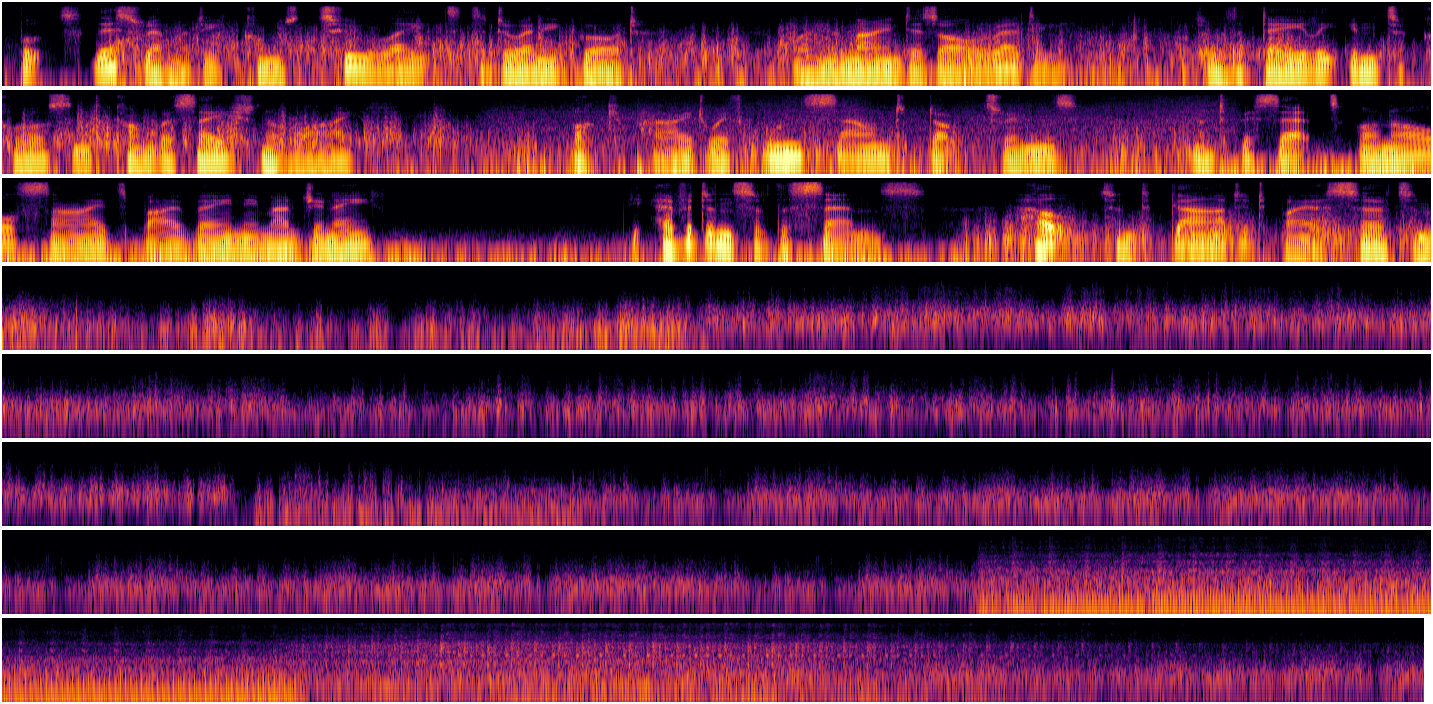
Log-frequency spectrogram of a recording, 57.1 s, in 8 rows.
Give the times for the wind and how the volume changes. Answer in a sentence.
The wind can be heard from 0.0 to 57.0 s, getting quieter.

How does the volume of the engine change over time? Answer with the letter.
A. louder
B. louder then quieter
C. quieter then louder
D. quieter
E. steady
D.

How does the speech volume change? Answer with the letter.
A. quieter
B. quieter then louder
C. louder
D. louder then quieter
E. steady
E.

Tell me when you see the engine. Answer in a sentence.
The engine can be heard from 47.7 to 57.0 s.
